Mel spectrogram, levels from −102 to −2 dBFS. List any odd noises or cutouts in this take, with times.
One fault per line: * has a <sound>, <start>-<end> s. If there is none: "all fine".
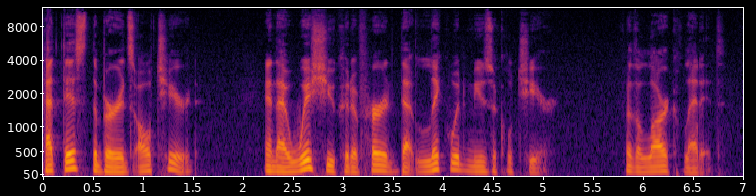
all fine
